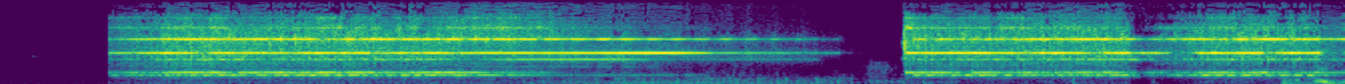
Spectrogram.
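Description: A telephone rings in a Marathi radio play, a loud, close electric bell trilling in two long bursts separated by a short pause, heard alone without speech.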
